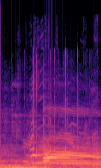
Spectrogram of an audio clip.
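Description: A crowd of children and adults at a pirate-themed Halloween juggling show cheers and shouts, a loud bright burst of voices with a sustained excited tone running throughout.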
